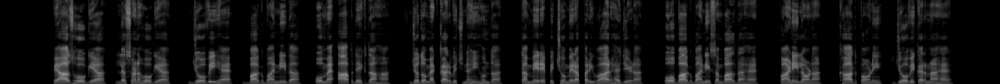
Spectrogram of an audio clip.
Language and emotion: Punjabi, neutral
